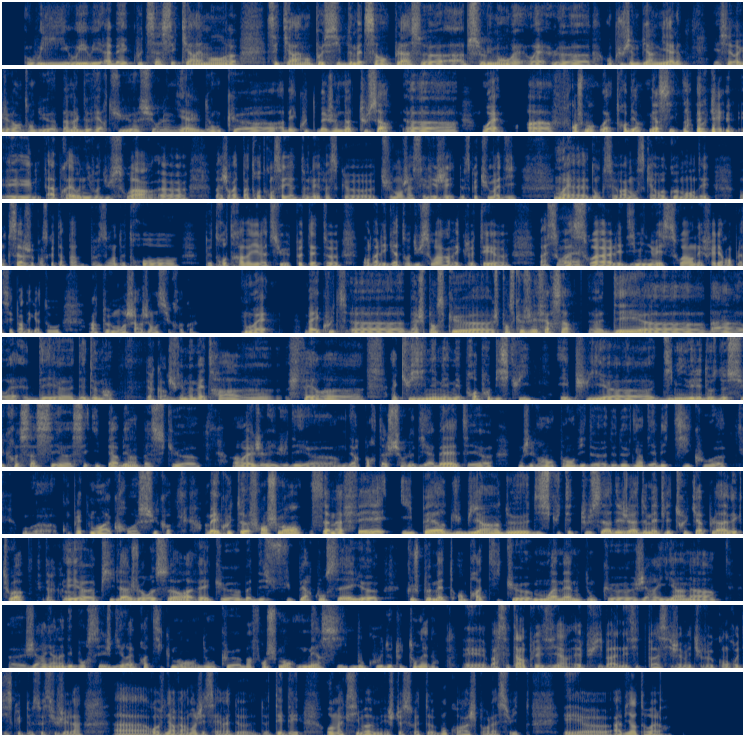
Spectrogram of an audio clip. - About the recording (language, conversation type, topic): French, advice, Comment équilibrer mon alimentation pour avoir plus d’énergie chaque jour ?
- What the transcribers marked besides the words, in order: other background noise; laugh; drawn out: "heu"; drawn out: "heu"; unintelligible speech; stressed: "super"; stressed: "moi-même"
